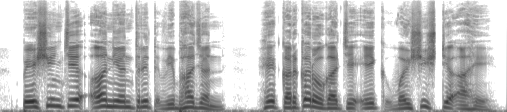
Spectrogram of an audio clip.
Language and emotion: Marathi, neutral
